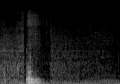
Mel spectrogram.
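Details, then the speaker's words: 1988–early 1989 Buick Regal: a single dull thud as the rear struts extend to the limit of travel, most apparent when turning sharply into a steep corner. It is not damaging; the fix is current-design struts with about 3/4 inch more travel, plus 1992 jounce bumpers. "on some 1988 and early '89 cars a thud noise may be caused by the struts extending to the limit of their travel the thud is most apparent when the car is turning sharply into a steep"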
